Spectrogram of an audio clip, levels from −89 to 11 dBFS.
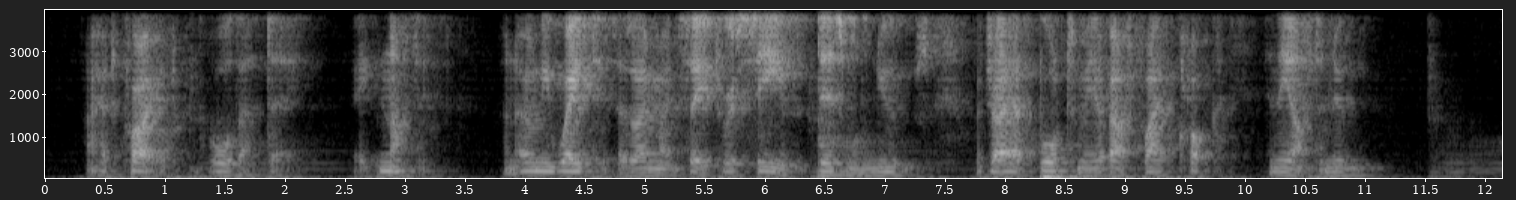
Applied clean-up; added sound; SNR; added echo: neural separator model SepFormer DNS4.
